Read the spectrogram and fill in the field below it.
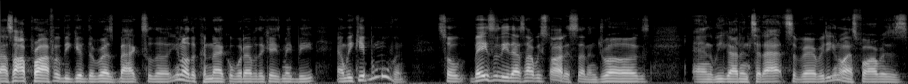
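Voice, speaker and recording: Very fast delivery from a man at medium pitch, with ordinary pitch variation. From New York, the Bronx. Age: 50s. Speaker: former prisoner turned author. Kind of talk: podcast interview. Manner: casual, conversational.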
